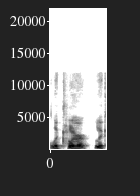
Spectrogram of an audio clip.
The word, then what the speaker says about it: Leclerc: Katie, I think I'm gonna say her last name wrong. Leclerc.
